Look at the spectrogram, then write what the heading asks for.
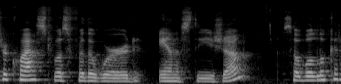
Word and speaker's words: anesthesia: First of all, looking at anesthesia, we have third syllable stress.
